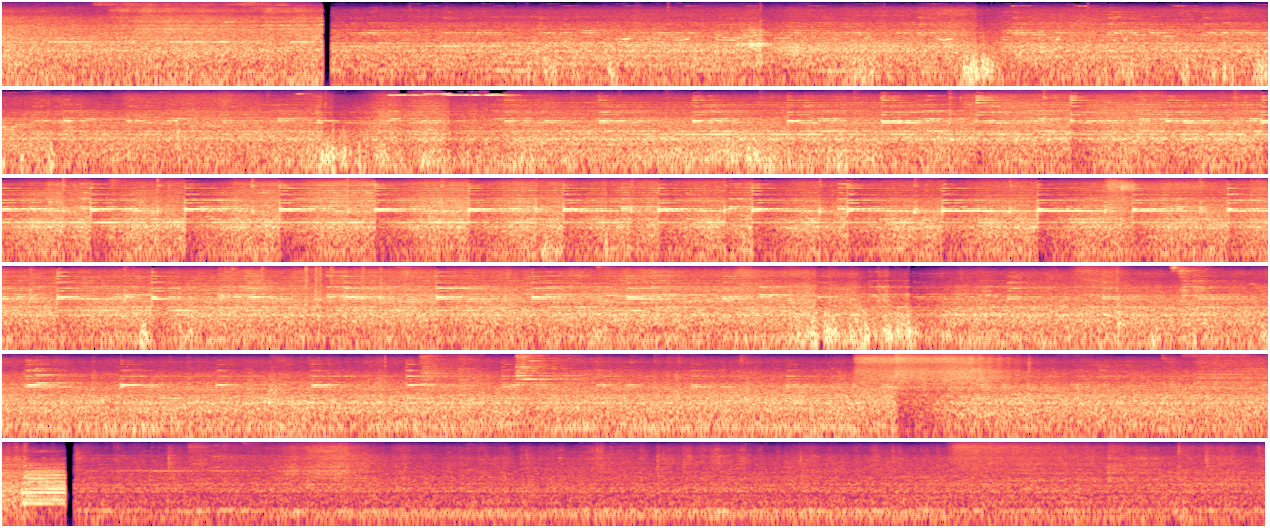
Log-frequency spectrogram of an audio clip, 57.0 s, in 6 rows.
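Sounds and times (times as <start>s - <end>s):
thin high squeal: 0.4s - 2.4s.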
